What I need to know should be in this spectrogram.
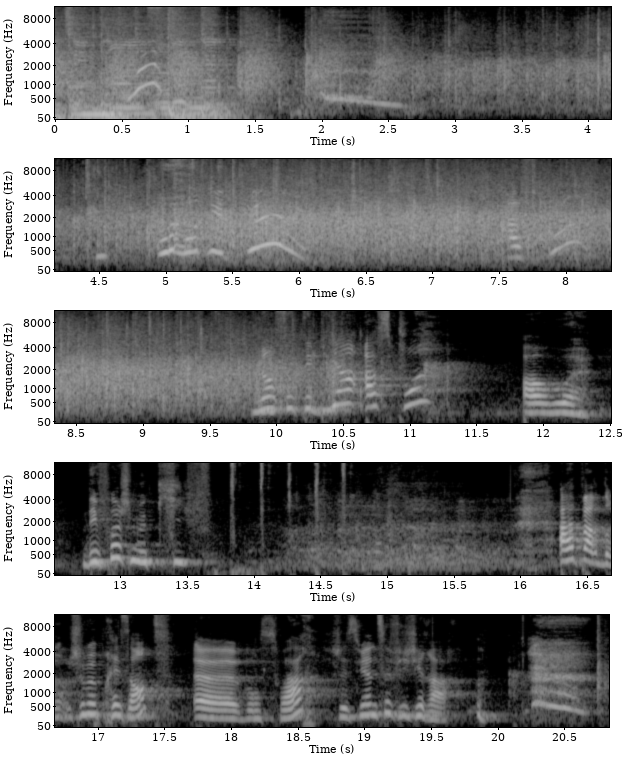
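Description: A young woman speaks with animation through a microphone in a large hall.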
